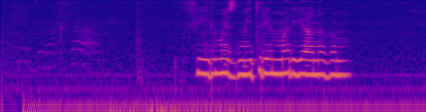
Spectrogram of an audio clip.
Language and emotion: Russian, neutral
